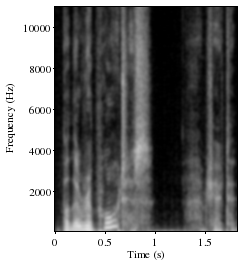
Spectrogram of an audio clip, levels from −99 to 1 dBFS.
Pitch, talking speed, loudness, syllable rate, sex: 125 Hz, 165 wpm, -18 LUFS, 7.1 syllables/s, male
